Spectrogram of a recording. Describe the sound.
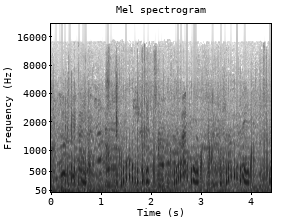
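Pigeons cooing in a pigeon house, with many repeated low, throaty coos that roll and warble one after another.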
